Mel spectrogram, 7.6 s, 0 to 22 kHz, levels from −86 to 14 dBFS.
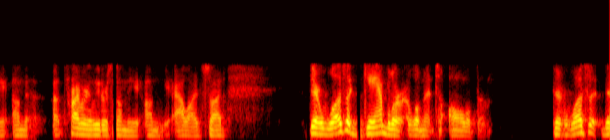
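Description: Throughout, the speech carries the sound of the G.729 codec at 8 kbit/s, in its lighter G.729A form. Nothing above 4 kHz survives, and the codec damage is plainly audible: the voice is rebuilt from a vocal tract filter, a pitch predictor and a handful of pulses per frame, so it sounds rough and slightly synthetic. A plain telephone-band filter would be muffled but clean. Here the harshness comes from the sparse pulse excitation, not just the missing top end.

At 0.35 to 0.45 s comes the first VoIP packet loss concealed by the speech codec, about 60 ms of missing audio. That fits six lost 10 ms frames. The second, at 1.97 to 2.12 s, is longer, about 80 ms. At 5.00 to 5.13 s the loss is different: 40 ms in short gaps of no more than 10 ms each, scattered over about 100 ms. The last, at 7.00 to 7.14 s, is another 40 ms. In each case the decoder keeps extrapolating its last pitch and filter while lowering the gain, so the voice turns into a buzzy tone or a coloured noise that fades. 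Because each frame builds on the one before, the voice stays weak or distorted for a short while after the packets return.

A simple dropout would leave a gap of silence or a click. Here the hole is filled with a stretched, dying version of the sound that just played.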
